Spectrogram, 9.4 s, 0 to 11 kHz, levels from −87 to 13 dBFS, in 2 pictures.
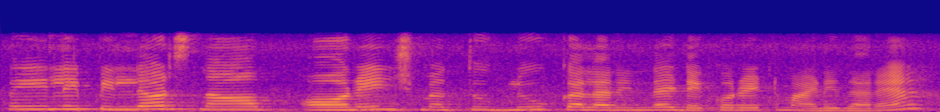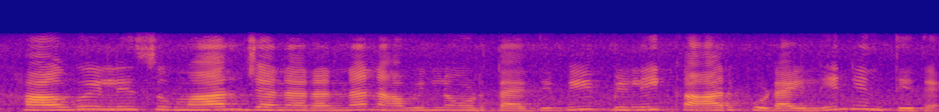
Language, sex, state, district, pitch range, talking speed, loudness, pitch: Kannada, female, Karnataka, Raichur, 230-290 Hz, 130 wpm, -19 LUFS, 260 Hz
